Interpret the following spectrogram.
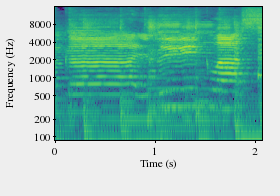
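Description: A young girl singing a jazz-style pop song, her voice gliding between held notes over instrumental backing with a steady bass line.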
